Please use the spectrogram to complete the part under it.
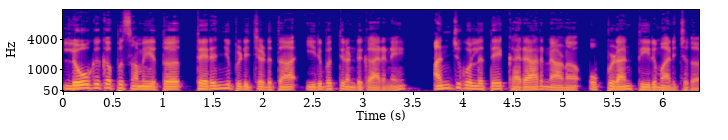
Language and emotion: Malayalam, neutral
